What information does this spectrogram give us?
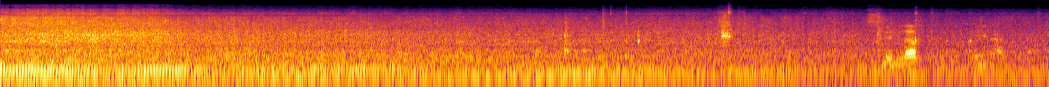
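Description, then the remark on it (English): A bus engine idles close by with a steady, low droning rumble, joined by a few light clicks and knocks while faint voices murmur in the background, as passengers get ready to board the bus. “This is our bus if we get on it, inshallah.”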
